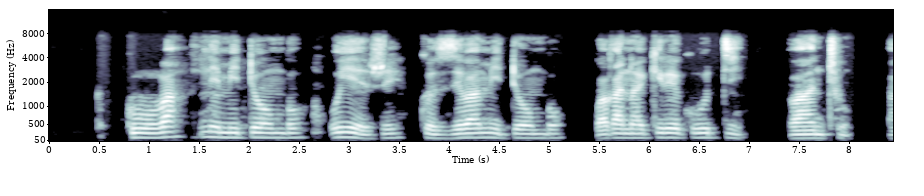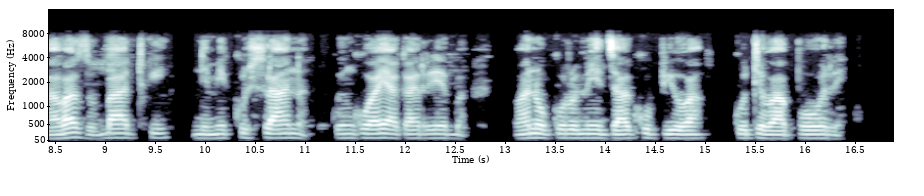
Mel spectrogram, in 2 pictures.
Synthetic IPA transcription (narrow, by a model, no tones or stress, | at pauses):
kuʋane̞mito̞mbo̞uje̞ʐe̞kuziʋamito̞mbo̞ | wakanakirekuti | ʋantʰu | ɦaʋazo̞ɓatwi | ne̞mikuɬana | kwe̞ŋɡuʋajakare̞ɓa | ʋano̞kurumid͡zakupiwa | kutiʋapoːre̞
